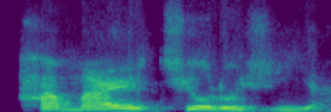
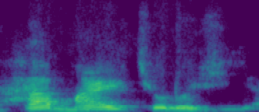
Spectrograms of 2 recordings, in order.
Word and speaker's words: hamartiologia: a Gabi não sei se é assim que pronuncia né hamartiologia hamartiologia h a m a r i e o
